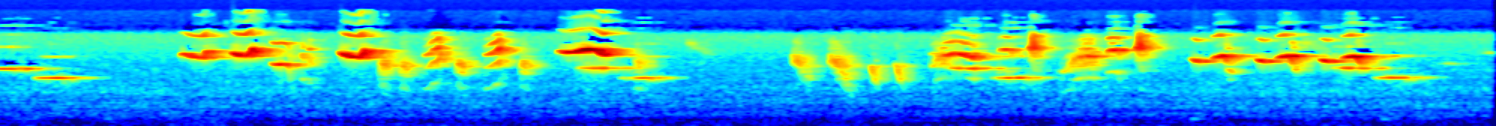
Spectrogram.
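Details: Wambi mini delivering ledekan (teasing) song with many variations, used to train others of its kind: jumbled bursts of high twittering and chattering notes separated by short pauses.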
